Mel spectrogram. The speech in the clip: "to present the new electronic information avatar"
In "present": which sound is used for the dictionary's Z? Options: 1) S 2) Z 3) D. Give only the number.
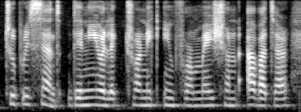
1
